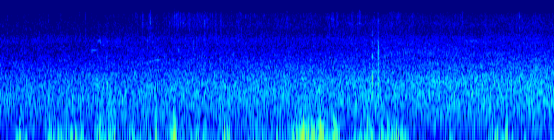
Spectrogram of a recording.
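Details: Steady outdoor wind rush with rustling leaves and low gusty thumps, and no clear animal calls.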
